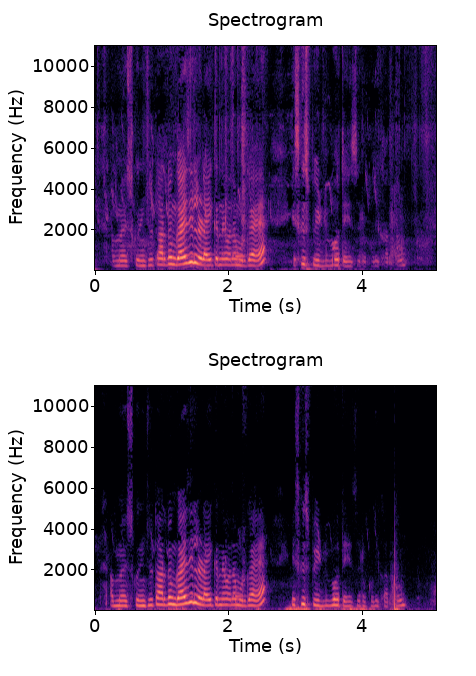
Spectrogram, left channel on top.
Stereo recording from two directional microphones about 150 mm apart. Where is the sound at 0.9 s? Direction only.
10° right (ahead or behind).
